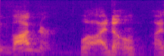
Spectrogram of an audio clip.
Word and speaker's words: Wagner: you don't sit no shame you don't say Wagner the great composer Wagner you say vogner well I don't I say Wagner well you're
